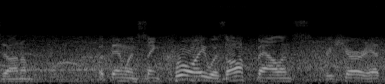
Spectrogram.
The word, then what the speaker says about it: St. Croix: I must say I have a little trouble talking to Jacques sitting in Quebec City and talking about Rick St. Croix, but that is the way he prefers it pronounced.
